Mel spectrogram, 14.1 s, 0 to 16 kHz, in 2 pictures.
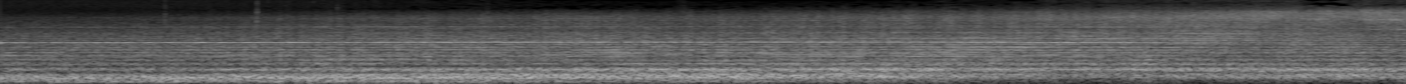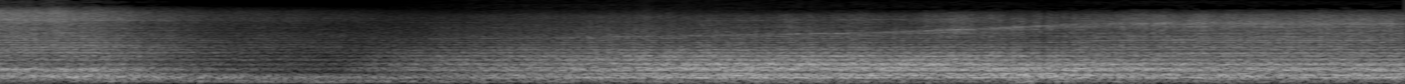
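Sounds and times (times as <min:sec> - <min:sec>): jet engines passing: 0:00.0 - 0:14.0
high fan whine: 0:07.6 - 0:14.0.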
